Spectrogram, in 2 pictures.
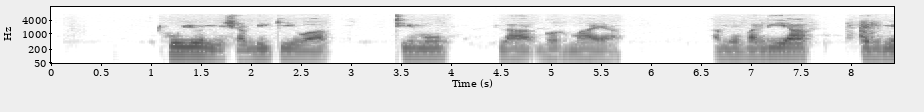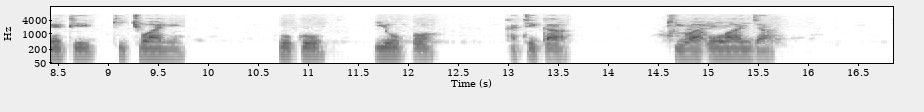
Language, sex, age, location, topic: Swahili, female, 36-49, Kisumu, government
